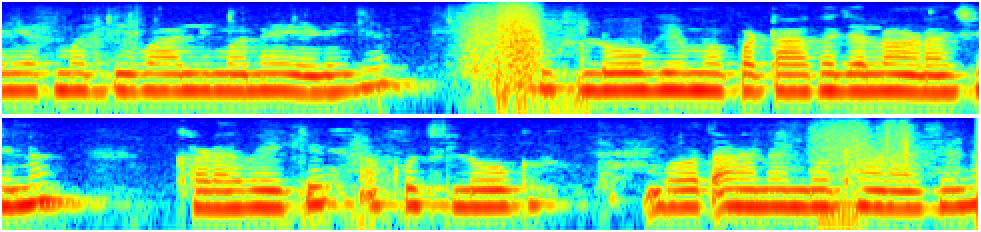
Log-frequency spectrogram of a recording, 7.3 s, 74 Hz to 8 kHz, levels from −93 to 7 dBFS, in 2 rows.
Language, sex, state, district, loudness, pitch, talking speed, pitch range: Garhwali, female, Uttarakhand, Tehri Garhwal, -14 LUFS, 200 Hz, 155 wpm, 200-210 Hz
